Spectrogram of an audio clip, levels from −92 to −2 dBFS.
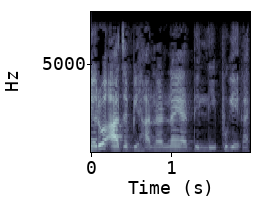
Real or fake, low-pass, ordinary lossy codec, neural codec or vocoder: real; 7.2 kHz; none; none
